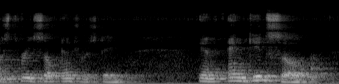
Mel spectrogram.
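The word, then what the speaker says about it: ἐγγίζω: In engidso, whenever you have a double gamma, double G, it's always like an E-N-G. It's pronounced eng.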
